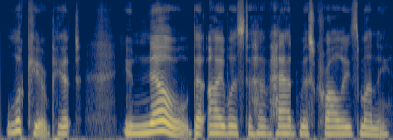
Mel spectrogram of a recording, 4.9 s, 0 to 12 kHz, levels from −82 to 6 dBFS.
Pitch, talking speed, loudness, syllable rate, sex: 180 Hz, 160 wpm, -18 LUFS, 4.1 syllables/s, female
